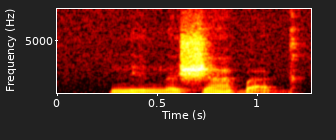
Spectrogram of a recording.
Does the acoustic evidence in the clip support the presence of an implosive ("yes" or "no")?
yes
